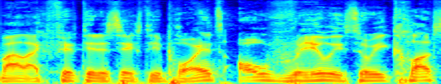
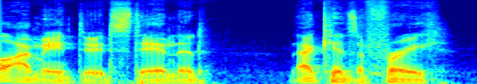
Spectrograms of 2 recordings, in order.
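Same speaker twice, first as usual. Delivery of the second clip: low, dry matter-of-fact; unimpressed deadpan aside; 6 semitones lower, 4 dB quieter than usual. Real, not acted. Dry comment on winner.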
